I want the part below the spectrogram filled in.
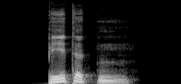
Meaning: inflection of beten: 1. first/third-person plural preterite 2. first/third-person plural subjunctive II
- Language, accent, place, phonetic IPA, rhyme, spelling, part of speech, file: German, Germany, Berlin, [ˈbeːtətn̩], -eːtətn̩, beteten, verb, De-beteten.ogg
